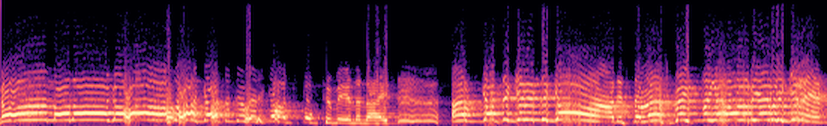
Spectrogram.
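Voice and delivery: high, loud, strained declaration; a father telling his wife he must obey God; anguished shout. Acted. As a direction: cry it out, torn but resolved.

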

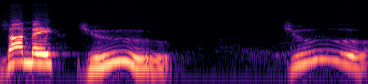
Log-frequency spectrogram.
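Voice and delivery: loud, slow "Zan Mei Ju" with "Ju" long and swooping; third tone demo. Shown as a demonstration. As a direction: lead the crowd through a stretched, bending "Ju". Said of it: "Try it".

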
